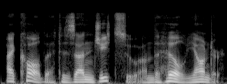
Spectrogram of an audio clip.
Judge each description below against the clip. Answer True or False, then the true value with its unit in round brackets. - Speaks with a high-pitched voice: False (115 Hz)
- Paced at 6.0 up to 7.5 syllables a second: True (6.2 syllables/s)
